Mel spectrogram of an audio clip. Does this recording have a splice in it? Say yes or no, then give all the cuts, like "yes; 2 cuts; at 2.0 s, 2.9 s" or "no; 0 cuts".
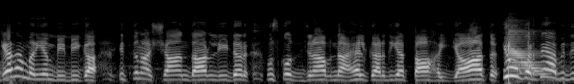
yes; 2 cuts; at 1.1 s, 4.9 s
